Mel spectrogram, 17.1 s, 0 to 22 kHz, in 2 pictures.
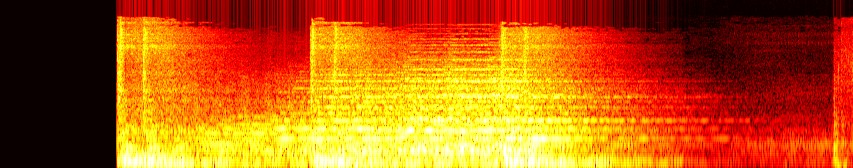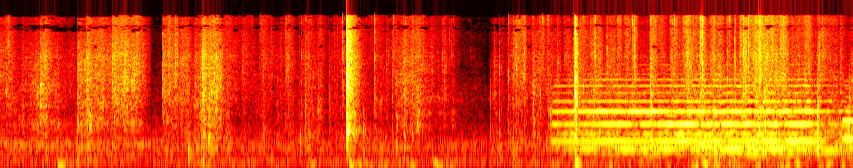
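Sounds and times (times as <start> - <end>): music: 1.2 - 7.4, 14.0 - 17.0
plastic film crinkling and tearing: 8.4 - 17.0.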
